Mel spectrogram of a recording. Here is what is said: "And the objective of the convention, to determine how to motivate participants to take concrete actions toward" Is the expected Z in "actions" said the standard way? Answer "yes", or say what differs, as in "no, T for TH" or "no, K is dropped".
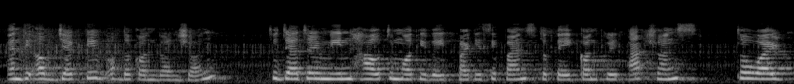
no, S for Z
